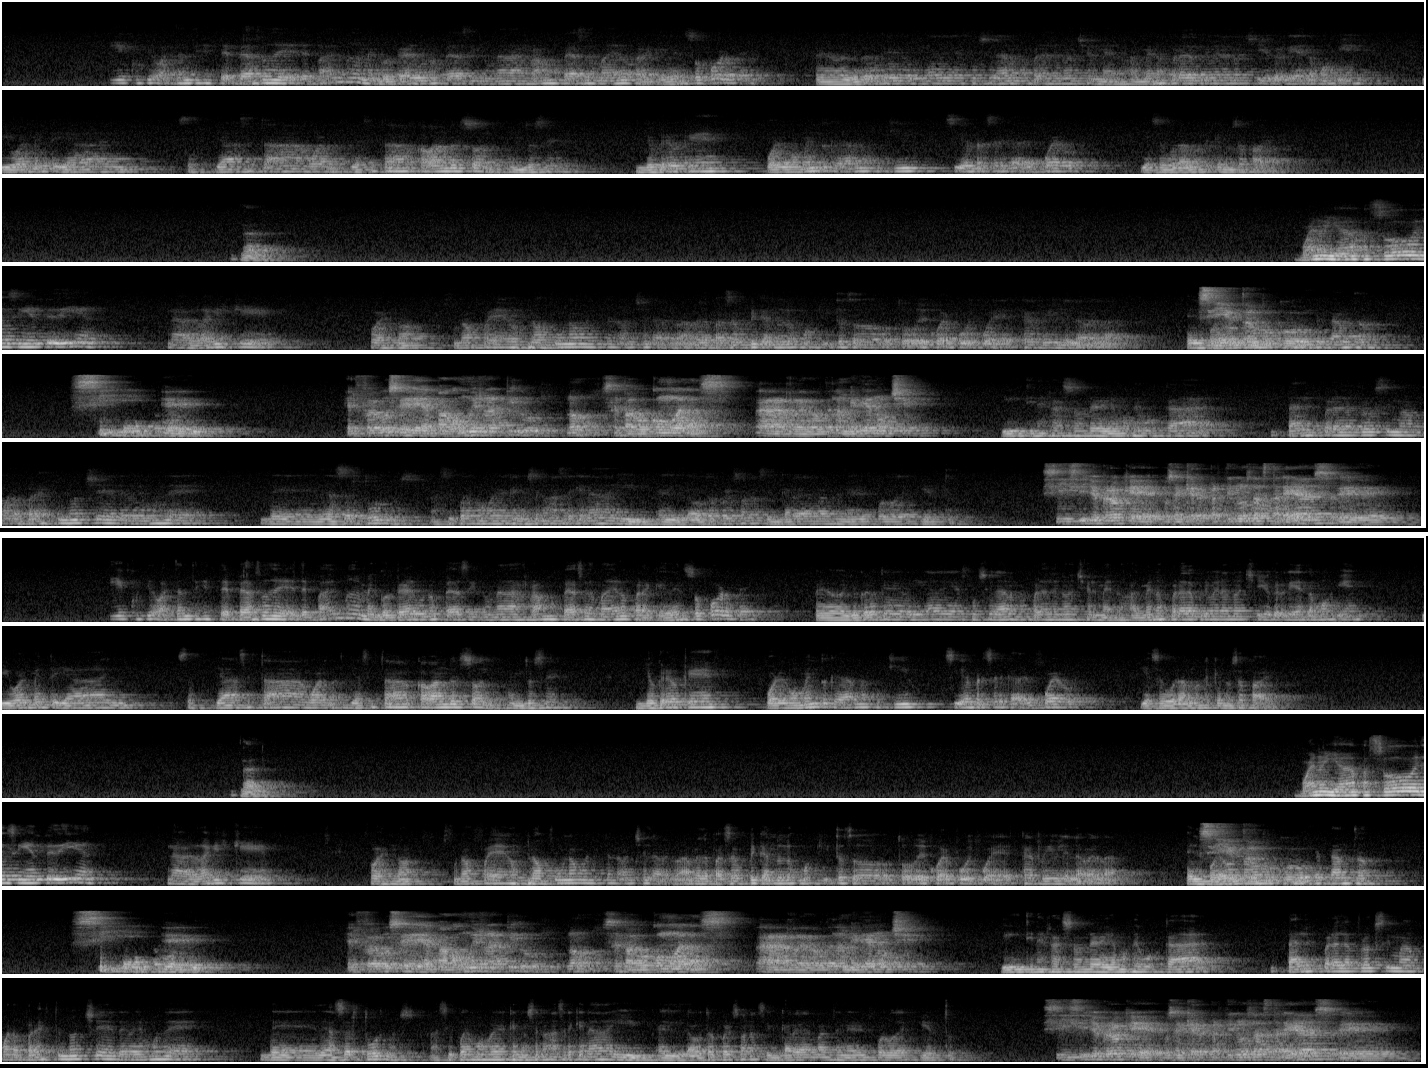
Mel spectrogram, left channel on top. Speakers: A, on the right; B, on the left.
A: y he cogido bastantes este, pedazos de, de palma, me encontré algunos pedacitos, unas ramas, pedazos de madera para que den soporte, pero yo creo que debería de funcionarnos para la noche al menos, al menos para la primera noche yo creo que ya estamos bien. Igualmente ya, el, se, ya se está guarda, ya se está acabando el sol, entonces yo creo que por el momento quedarnos aquí siempre cerca del fuego y asegurarnos de que no se apague. Dale. Bueno, ya pasó el siguiente día. La verdad que es que Pues no, no fue, <laughs> no fue una bonita noche, la verdad. Me la pasé picando los mosquitos todo, todo el cuerpo y fue terrible, la verdad. El
B: Sí,
A: fuego
B: yo tampoco.
A: no, no sirvió tanto
B: Sí,
A: para los
B: eh,
A: mosquitos.
B: el fuego se apagó muy rápido, ¿no? Se apagó como a las alrededor de la medianoche.
A: Y tienes razón, deberíamos de buscar, tal vez para la próxima, bueno, para esta noche debemos de, de, de hacer turnos. Así podemos ver que no se nos acerque nada y el- la otra persona se encarga de mantener el fuego despierto.
B: Sí, sí, yo creo que pues hay que repartirnos las tareas. eh,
